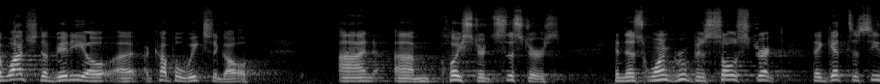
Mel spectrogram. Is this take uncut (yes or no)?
yes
